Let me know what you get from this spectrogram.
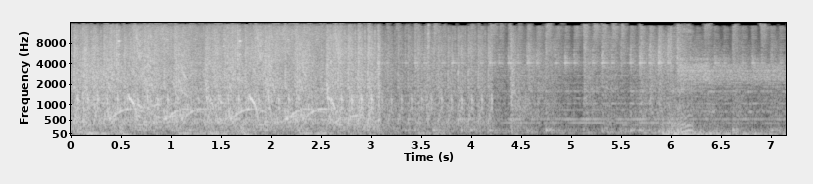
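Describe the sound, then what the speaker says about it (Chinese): Heavy gunfire erupts in a kung fu martial arts film scene, a loud dense fusillade of rapid shots. It thins into scattered cracks and clatter in the second half. "鹏飞那边怎么开枪了？"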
